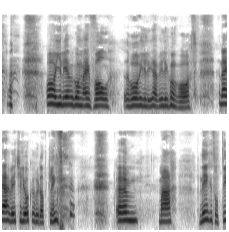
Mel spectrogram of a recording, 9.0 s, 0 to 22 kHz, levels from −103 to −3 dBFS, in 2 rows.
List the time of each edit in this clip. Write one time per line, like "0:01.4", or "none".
none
